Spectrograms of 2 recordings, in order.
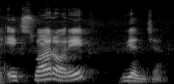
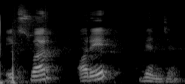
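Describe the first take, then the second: First: एक स्वर और एक व्यंजन said louder, each एक hit hard; teacher stressing एक स्वर and एक व्यंजन; emphatic listing. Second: Said in the usual way. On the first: Shown as a demonstration. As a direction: stamp both एक for the pupils. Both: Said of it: "दो भागों में बांटा है".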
